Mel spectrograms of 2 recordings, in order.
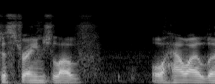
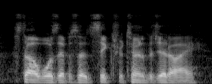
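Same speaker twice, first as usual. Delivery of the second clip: plain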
